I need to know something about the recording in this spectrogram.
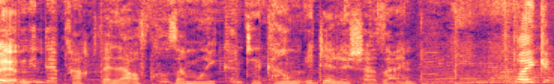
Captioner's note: show host speaking in German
